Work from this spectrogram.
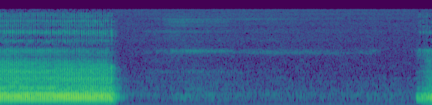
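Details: Dog snoring in a loud rasping rumble likened to a chainsaw: one harsh buzzing snore lasting about a second and a half, then a long near-silent pause before the next breath begins.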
